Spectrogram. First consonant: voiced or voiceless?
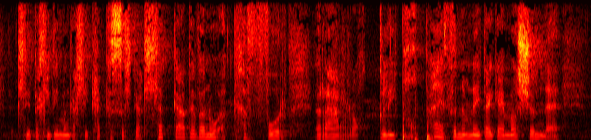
voiceless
